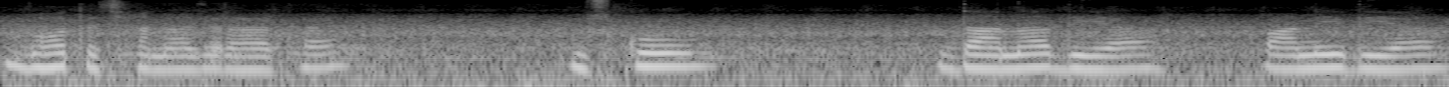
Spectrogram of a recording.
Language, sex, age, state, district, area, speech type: Hindi, female, 60+, Uttar Pradesh, Lucknow, rural, spontaneous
